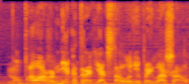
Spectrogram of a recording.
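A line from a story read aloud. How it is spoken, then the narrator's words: Angry grumbling. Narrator (Russian): проворчал Орвар, большое брюхо, зло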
